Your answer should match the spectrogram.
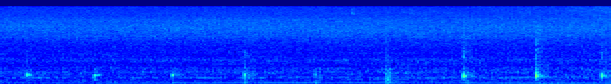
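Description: Footsteps climbing a steep wooden ladder-stair, one knock about every three-quarters of a second, over a steady low hum.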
